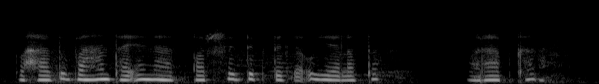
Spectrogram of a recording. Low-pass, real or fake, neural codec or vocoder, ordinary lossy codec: 5.4 kHz; real; none; none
